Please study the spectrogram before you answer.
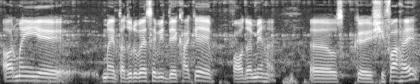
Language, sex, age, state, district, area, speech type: Urdu, male, 45-60, Telangana, Hyderabad, urban, spontaneous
